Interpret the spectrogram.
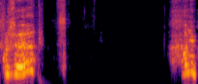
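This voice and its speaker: An actor voicing a weak-willed middle-aged uncle who fusses and soothes to avoid conflict in a dubbed TV drama. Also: male voice, drawn-out words, bright, forceful tone. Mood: placating. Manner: fussing, soothing, evasive.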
